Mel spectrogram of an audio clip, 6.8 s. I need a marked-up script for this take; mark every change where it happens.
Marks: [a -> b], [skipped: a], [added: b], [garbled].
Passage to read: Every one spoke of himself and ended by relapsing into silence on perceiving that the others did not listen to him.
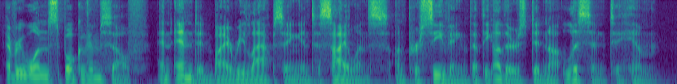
Every one spoke of himself and ended by relapsing into silence on perceiving that the others did not listen to him.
